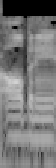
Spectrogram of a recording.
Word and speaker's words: Albany: or Albany as it's correctly pronounced.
